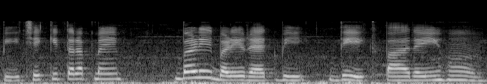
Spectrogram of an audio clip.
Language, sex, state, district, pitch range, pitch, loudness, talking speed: Hindi, female, Bihar, Kaimur, 185-250 Hz, 200 Hz, -17 LUFS, 150 wpm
